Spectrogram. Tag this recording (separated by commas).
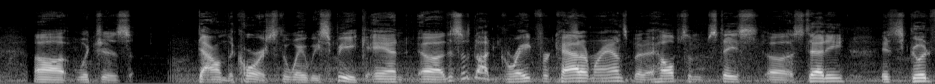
Speech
